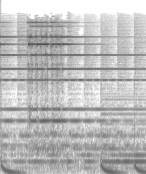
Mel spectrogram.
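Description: Landline telephone ringing indoors in a Hindi family drama, a loud electronic ring repeating in quick pulses, heard alone without any talking.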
